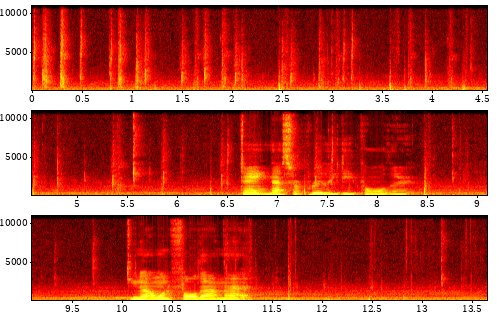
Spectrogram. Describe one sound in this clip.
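Short digging taps from a video game sound in quick succession.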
